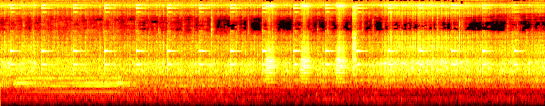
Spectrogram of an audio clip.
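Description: HO-scale model train sound: a train whistle chord of several steady notes that cuts off about two and a half seconds in, over a steady hiss with a regular light click a little under twice a second. A few brief metallic ringing strokes come between about five and seven seconds in.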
